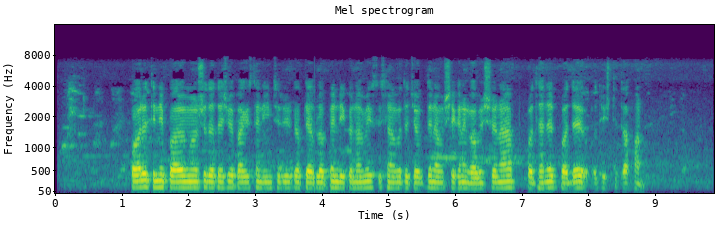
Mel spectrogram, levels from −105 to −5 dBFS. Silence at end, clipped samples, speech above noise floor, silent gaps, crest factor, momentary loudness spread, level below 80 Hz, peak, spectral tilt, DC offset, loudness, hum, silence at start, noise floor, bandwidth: 1.05 s; under 0.1%; 31 dB; none; 16 dB; 11 LU; -60 dBFS; -2 dBFS; -7 dB/octave; under 0.1%; -18 LUFS; none; 0.1 s; -48 dBFS; 7.2 kHz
